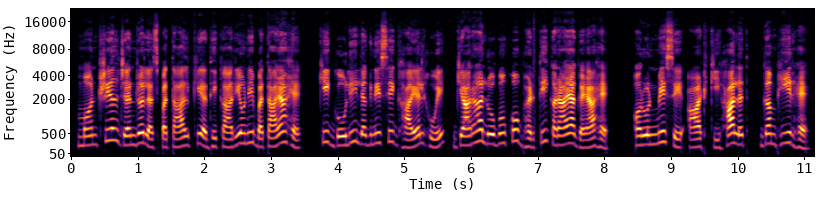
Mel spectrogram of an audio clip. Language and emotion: Hindi, neutral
